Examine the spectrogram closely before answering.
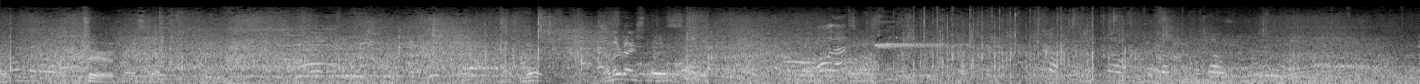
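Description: A crowd of spectators chatters loudly all around in a large echoing arena.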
